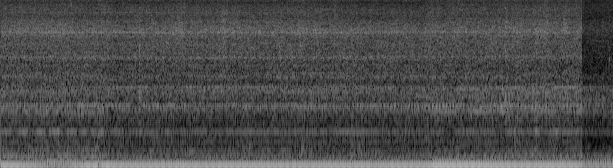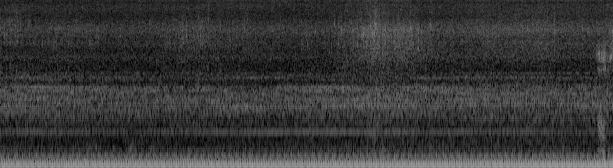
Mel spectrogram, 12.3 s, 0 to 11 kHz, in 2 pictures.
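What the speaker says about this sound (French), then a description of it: "Après 4 heures de navigation au moteur," A sailboat motoring under engine power in windless conditions among the Greek Dodecanese islands, a steady low engine drone running throughout with a slight shift in tone midway.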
